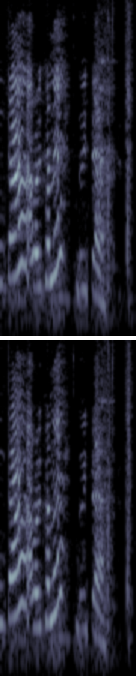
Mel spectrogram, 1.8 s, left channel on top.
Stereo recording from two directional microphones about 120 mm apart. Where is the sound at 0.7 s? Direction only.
5° right (ahead or behind).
